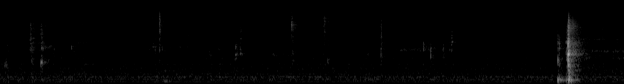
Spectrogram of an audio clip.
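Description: Trading cards being handled by hand: a string of soft, brief rustles and slides of card stock and sleeves, with one louder tap near the end.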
